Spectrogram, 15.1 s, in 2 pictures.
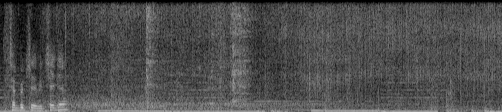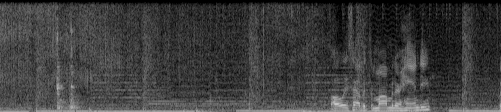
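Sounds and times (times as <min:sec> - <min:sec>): food sizzling in a pan: 0:00.2 - 0:15.0.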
